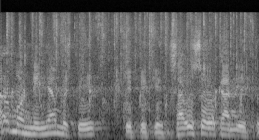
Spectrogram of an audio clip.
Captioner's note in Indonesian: tepuk tangan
